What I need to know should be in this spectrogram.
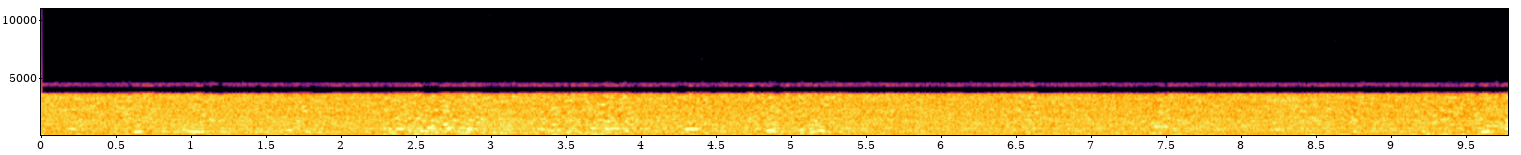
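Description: Men call out to each other far off in a large echoing hall.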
